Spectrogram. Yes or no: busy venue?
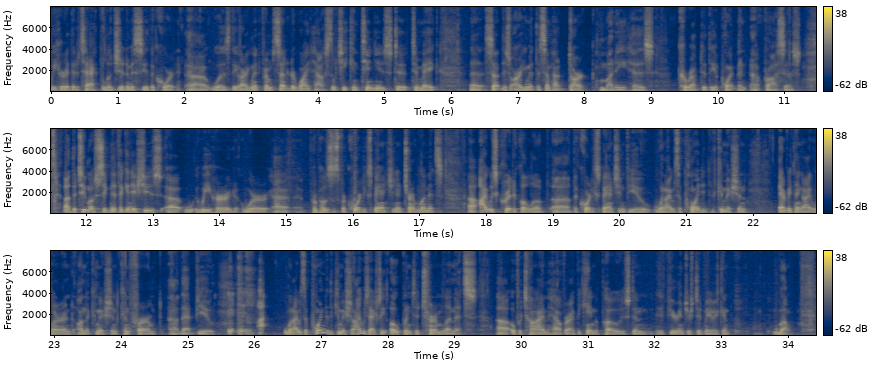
yes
